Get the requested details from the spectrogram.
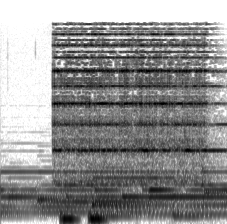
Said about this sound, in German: Das erlösende Läuten der Glocke durchbrach die Stille.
